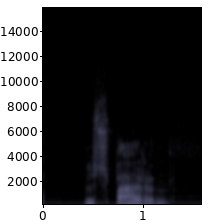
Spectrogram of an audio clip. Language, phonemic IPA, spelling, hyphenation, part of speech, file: Dutch, /bəˈspaːrə(n)/, besparen, be‧spa‧ren, verb, Nl-besparen.ogg
- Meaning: 1. to spare, save from 2. to save (money), economize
